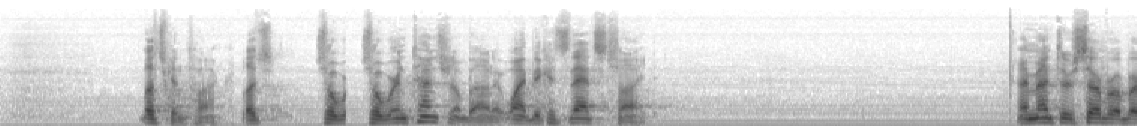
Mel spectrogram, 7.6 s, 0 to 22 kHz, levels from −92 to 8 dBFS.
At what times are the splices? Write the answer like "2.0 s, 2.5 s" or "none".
1.1 s, 1.5 s, 2.3 s, 4.0 s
